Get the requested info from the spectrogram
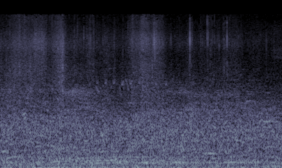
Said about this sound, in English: They trying to light shit outside. It's windy as fuck.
